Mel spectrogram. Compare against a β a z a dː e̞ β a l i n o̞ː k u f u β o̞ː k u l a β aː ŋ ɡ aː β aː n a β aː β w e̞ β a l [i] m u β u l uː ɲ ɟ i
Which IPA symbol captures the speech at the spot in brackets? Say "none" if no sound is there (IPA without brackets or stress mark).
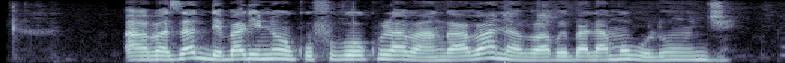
a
